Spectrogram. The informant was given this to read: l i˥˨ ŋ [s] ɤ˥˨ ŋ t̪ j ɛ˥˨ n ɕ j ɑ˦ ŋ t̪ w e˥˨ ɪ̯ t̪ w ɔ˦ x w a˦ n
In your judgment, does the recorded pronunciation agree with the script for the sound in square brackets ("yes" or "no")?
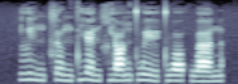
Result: no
